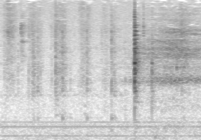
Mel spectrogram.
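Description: Quiet handling of card and paper on a tabletop: a few light clicks and soft rustles as a kraft envelope is moved, over a faint steady hum.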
